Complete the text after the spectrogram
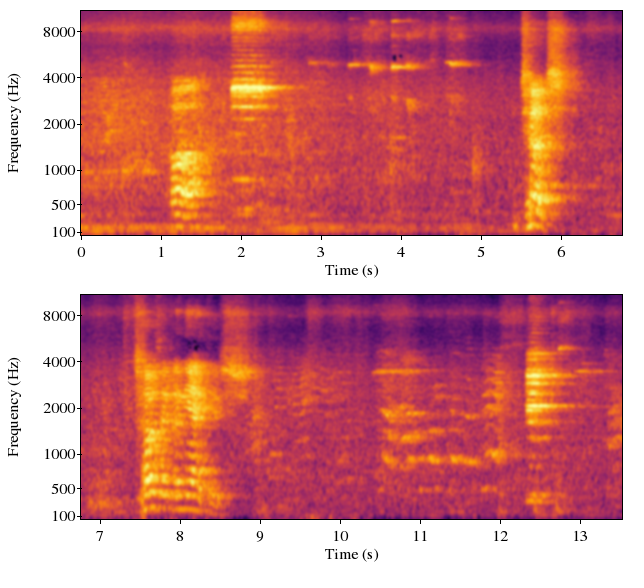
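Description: A marker squeaks across a whiteboard.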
